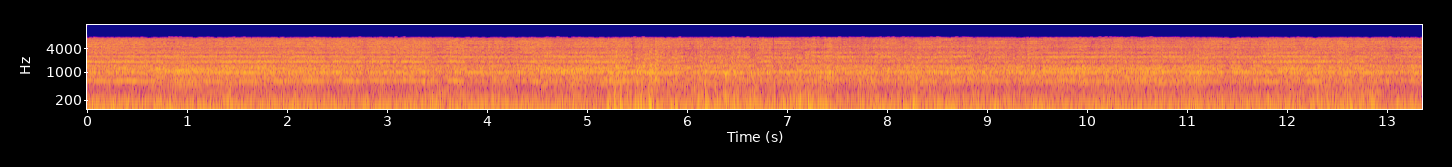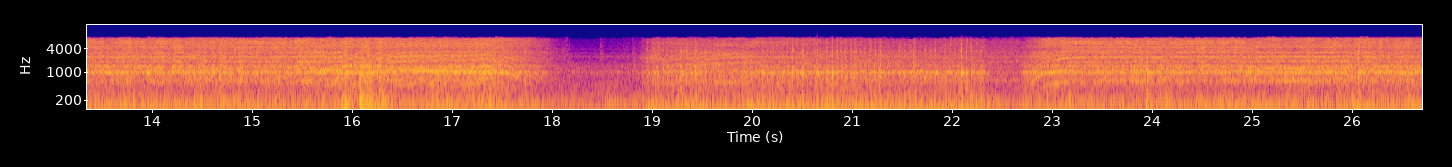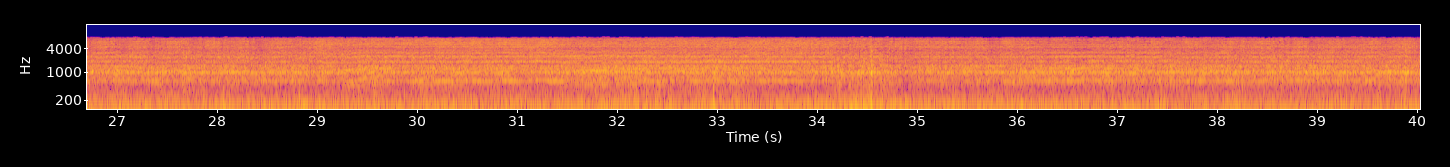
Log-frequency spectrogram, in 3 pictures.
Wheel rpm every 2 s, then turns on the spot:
160, 170, 170, 170, 160, 170, 170, 160, 120, 20, 30, 100, 170, 170, 160, 160, 160, 160, 160, 170.
18-22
